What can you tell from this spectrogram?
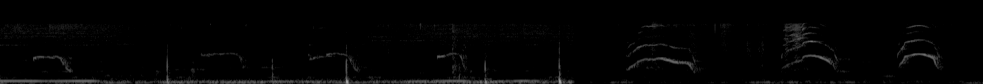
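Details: Domestic cat meowing, first with small thin high mews over a low hum and clicks, then after a brief gap louder arched meows with rich harmonics, about four calls in the last four seconds.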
